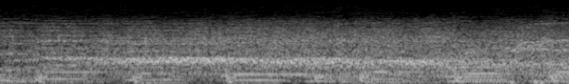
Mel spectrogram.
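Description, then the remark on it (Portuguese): An audience applauds steadily for about three seconds as the first young man is called onto the stage of a show, a dense, continuous wash of clapping mixed with cheering voices and whoops rising and falling over it. “Olha só quantas palmas pro Edson.”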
